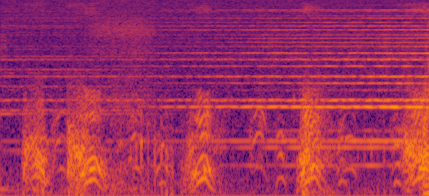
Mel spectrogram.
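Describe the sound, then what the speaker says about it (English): Dogs in the Broken Sword: The Shadow of the Templars video game bark and yelp repeatedly in a steady stream of short calls over a constant low hum of game background noise. "you're going to go down here and wait for the dogs to bark."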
